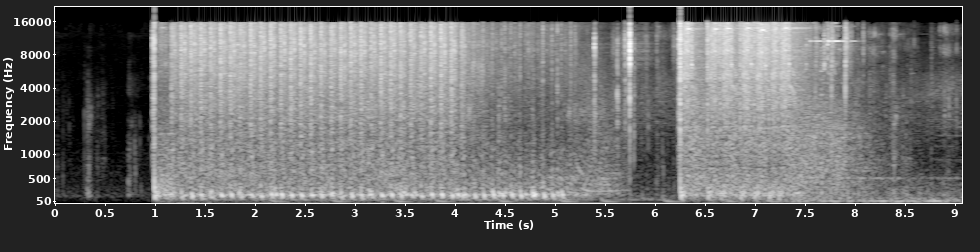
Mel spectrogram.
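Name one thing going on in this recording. A rifle fires rapid bursts, loud and echoing in a small room.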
